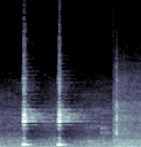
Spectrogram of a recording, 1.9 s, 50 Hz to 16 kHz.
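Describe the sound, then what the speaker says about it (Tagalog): A Honda PCX 160 motorcycle's aftermarket loud horn gives two short, sharp beeps in quick succession, fairly close, followed by a fainter third toot over low traffic rumble. "stock tapos yung loud horn"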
